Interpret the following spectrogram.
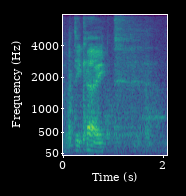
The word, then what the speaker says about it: DK: As in the pronunciation of decay.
